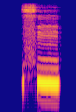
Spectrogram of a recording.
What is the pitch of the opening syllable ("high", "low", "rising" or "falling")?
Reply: high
